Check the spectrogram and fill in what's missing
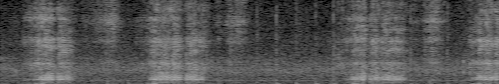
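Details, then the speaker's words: Pug having a reverse sneeze episode: repeated loud snorting, honking inhalations, about one every one and a half seconds. "I don't know if you can hear that at home he's doing like a little reverse sneeze"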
